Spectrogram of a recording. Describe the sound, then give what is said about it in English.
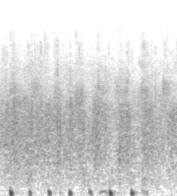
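A church audience clapping together during a worship service, a dense wash of many hands with a steady beat of soft low thumps roughly three times a second, with no voices. “Give him one more good hand clap.”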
